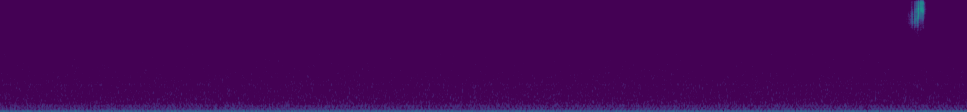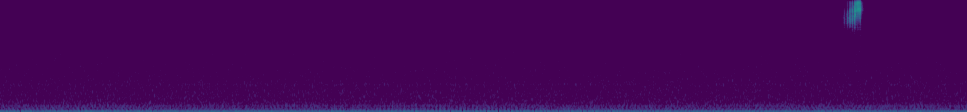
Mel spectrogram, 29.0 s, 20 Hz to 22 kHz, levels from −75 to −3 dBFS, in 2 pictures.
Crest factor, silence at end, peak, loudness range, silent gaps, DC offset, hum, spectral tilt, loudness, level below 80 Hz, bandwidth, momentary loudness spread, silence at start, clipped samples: 36 dB; 0 s; -8 dBFS; 20 LU; none; under 0.1%; 50 Hz at -55 dBFS; -2.5 dB/octave; -29 LUFS; -56 dBFS; over 20 kHz; 0 LU; 0 s; under 0.1%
